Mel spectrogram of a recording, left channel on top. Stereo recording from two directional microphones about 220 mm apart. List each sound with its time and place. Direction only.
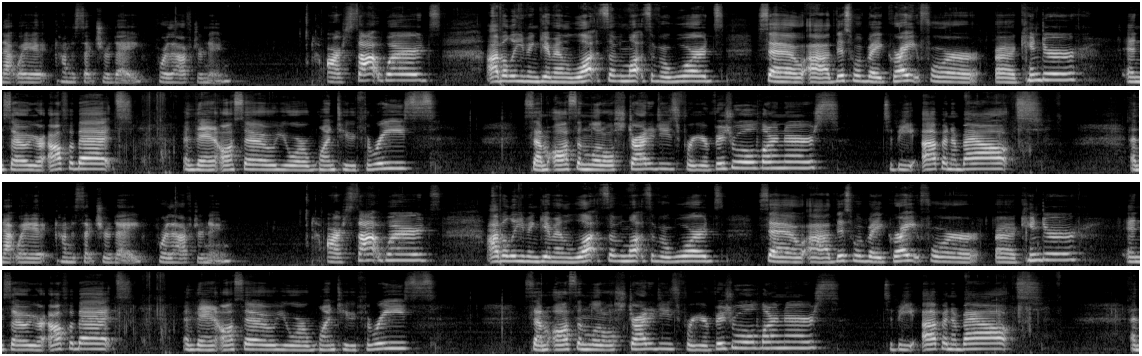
0.0 s speech: 15° left (ahead or behind); by 10.2 s 55° left (ahead or behind)
11.3 s speech: 50° left (ahead or behind)
13.1 s speech: 55° left (ahead or behind)
16.6 s speech: 60° left (ahead or behind); by 21.4 s 30° left (ahead or behind)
